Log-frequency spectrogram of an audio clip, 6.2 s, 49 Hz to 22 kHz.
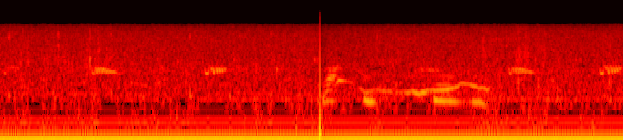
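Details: Lion cubs talking at 02:50 a.m. on 8 September, six cubs with three Nkuhuma adult females nearby. Midway, one drawn-out, wavering, mewing call slides up and down for over a second against continuous background hiss.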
